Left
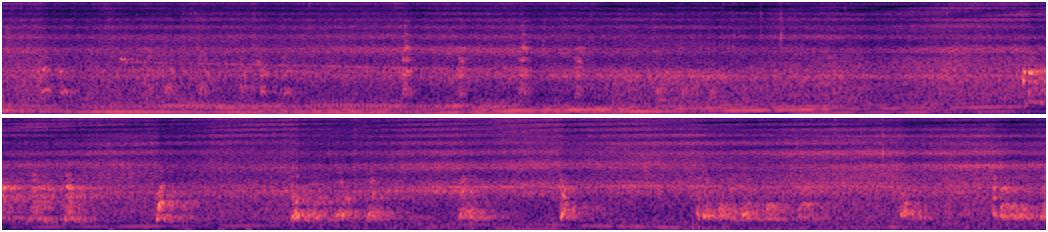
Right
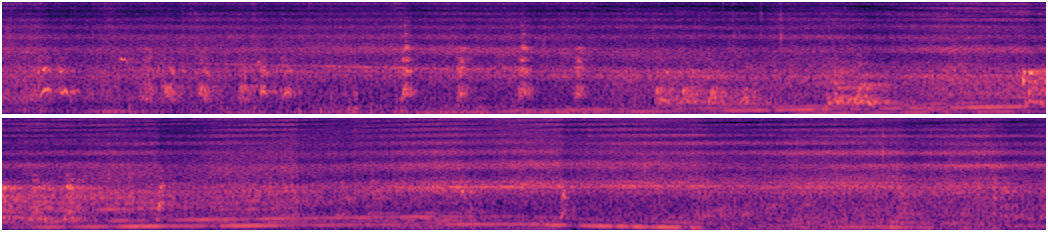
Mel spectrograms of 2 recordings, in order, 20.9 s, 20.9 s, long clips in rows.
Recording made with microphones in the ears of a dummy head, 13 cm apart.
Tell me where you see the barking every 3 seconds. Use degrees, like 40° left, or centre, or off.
70° right, 70° right, 60° right, centre, 50° left, 60° left, 60° left.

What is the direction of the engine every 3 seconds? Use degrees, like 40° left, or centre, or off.
40° left, 30° left, 10° left, 30° right, 50° right, 70° right, 80° right.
